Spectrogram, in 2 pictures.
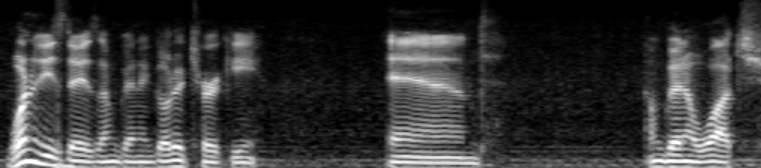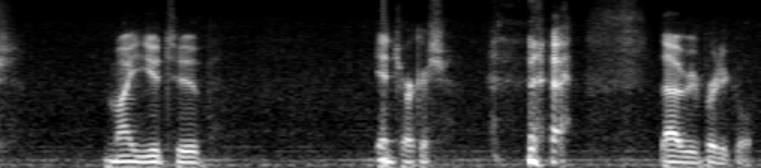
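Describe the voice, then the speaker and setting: A man's voice: fairly low pitch, unhurried, long pauses, a little hiss or hum. A man hosting a casual livestream, talking earnestly and rambling with many fillers and restarts. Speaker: collectible figure channel host.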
